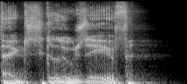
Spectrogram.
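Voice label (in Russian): DJ ЛАЙНЕР, Диктор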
